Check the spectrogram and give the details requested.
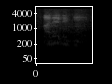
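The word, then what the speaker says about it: アレルギー: It sounds dumb, but allergy in Japanese is pronounced arerugi.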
